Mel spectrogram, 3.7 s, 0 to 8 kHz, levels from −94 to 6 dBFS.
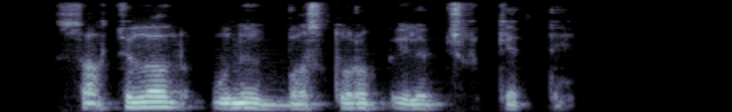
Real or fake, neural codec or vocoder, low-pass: fake; codec, 16 kHz, 16 kbps, FunCodec, trained on LibriTTS, 50 frames a second; 7.2 kHz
